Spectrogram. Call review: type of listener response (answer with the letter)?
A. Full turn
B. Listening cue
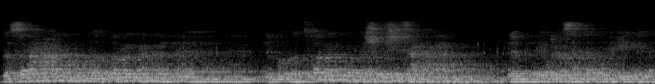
B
